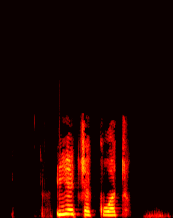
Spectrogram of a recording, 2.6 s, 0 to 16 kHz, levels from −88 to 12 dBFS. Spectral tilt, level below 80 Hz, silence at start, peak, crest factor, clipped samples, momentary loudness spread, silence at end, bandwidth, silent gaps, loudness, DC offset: -4 dB/octave; -70 dBFS; 0.85 s; 0 dBFS; 18 dB; under 0.1%; 15 LU; 0.7 s; 7.4 kHz; 1.44-1.48 s; -15 LUFS; under 0.1%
